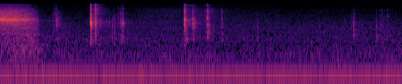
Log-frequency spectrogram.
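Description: Computer keyboard typing: a few short keystrokes in the first second.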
